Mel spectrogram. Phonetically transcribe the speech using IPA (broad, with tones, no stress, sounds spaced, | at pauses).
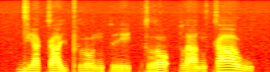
d i˩˦ a̯ k a˩˦ j pʰ l o˩˦ n p r i˨˩ t̚ k r ɔ˥˩ ʔ p l a˧ n k a˥˩ w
